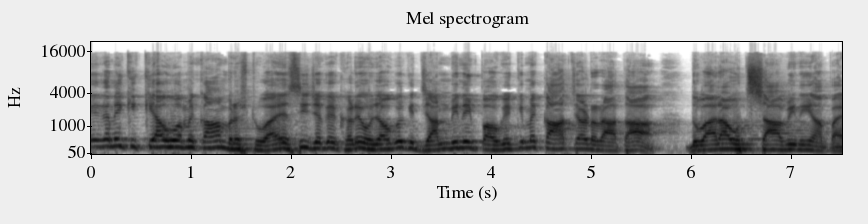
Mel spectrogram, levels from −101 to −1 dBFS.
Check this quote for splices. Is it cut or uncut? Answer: uncut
